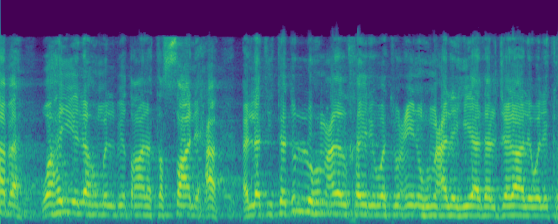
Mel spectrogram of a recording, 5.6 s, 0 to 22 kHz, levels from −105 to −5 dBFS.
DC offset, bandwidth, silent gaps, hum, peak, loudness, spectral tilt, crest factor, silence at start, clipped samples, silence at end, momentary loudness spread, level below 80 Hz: under 0.1%; 12 kHz; none; none; -4 dBFS; -20 LUFS; -4 dB/octave; 16 dB; 0 s; under 0.1%; 0 s; 4 LU; -64 dBFS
